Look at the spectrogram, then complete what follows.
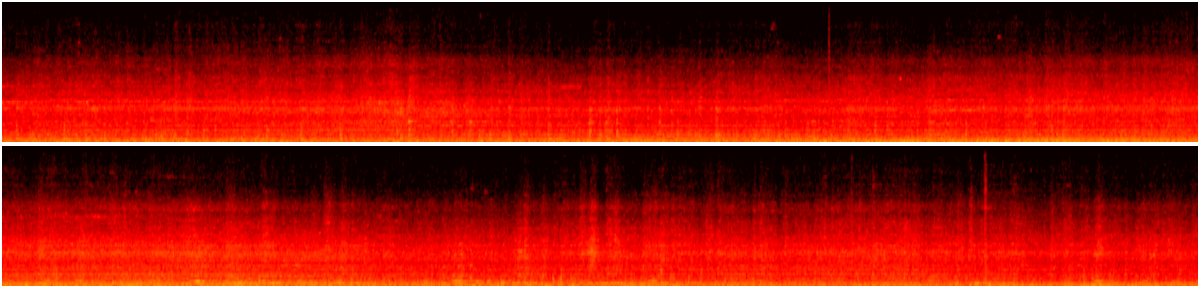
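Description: Freight train cars, a boxcar and then tank cars, rolling steadily past: a continuous rumble of steel wheels on rail with clickety-clack over the rail joints.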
